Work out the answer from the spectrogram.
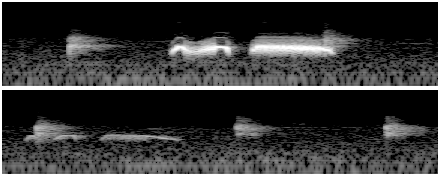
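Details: Decoy spotted dove coos for training newly caught birds: a loud wavering note runs into a long buzzy coo, followed by quieter short notes and a soft falling murmur.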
